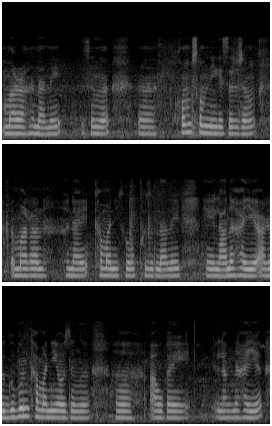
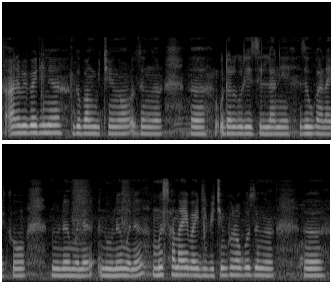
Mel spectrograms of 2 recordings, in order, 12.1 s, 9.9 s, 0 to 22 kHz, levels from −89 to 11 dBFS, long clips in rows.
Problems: low volume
